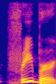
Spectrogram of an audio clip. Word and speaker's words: Freberg: David parro directed by Rob rifon um Stan freeberg is that how you say his name yeah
